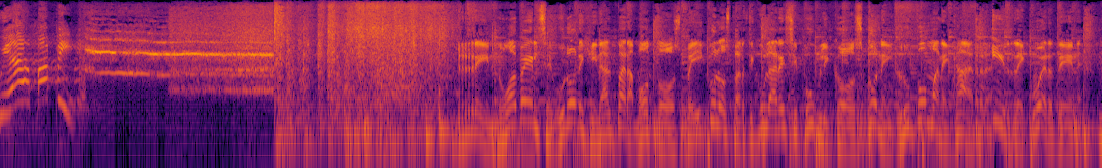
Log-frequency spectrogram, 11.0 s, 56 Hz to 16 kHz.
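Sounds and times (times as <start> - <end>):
car crash impact: 2.7 - 4.6.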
